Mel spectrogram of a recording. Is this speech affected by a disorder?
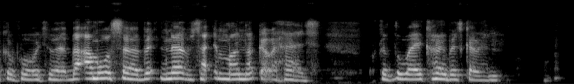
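Yes: Down syndrome; present from birth, infant heart failure, heart surgery, pneumonia, stopped breathing, resuscitated, chest problems; adult woman, 25; learned to speak by copying younger sister Susie, second top grade and b in French speaking.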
